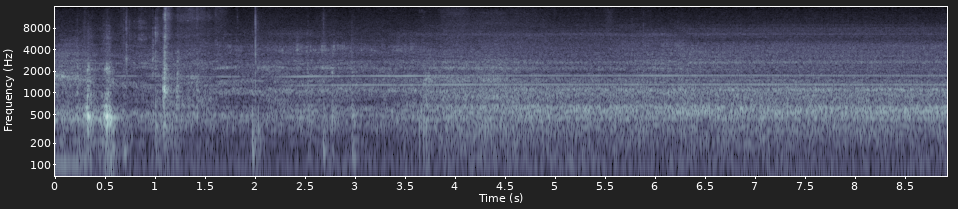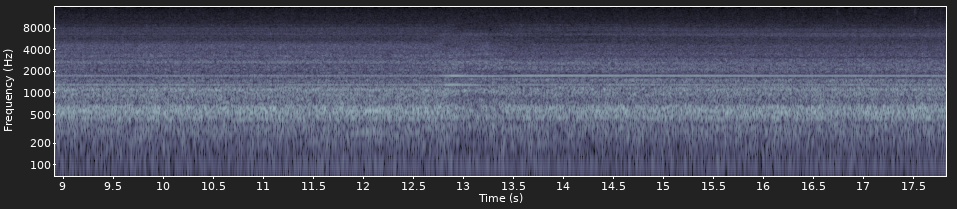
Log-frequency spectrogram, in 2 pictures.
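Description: Hot air rework station blowing on a circuit board, heating solder paste to reflow it onto a small module's pins. A few light knocks come first, then a steady rush of air with a faint high whine starts about two seconds in.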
